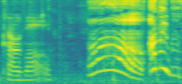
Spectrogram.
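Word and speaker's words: Caraval: I was saying Carnival too, but it's actually Carval.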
